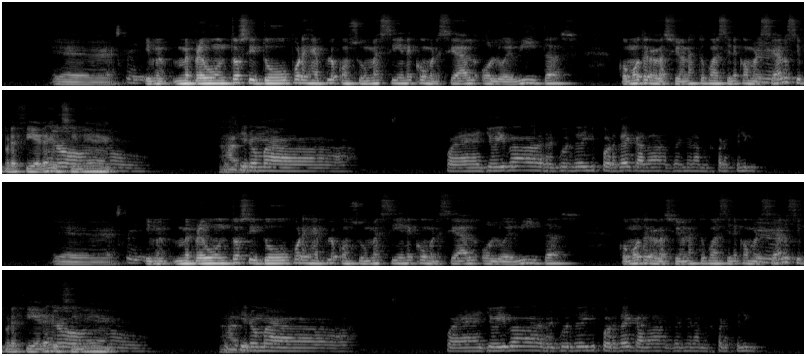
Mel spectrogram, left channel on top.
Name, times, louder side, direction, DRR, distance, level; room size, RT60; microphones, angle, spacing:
voice 1, 0.5-9.1 10.2-10.5, left 3 dB, 45° left, 0.6 m, -28 dB
voice 2, 7.5-7.9 8.4-9.5 10.2-11.5 12.5-15.6, left 2 dB, 65° left, 2.0 m, -36 dB
9.9 x 6.5 x 3.3 m
head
